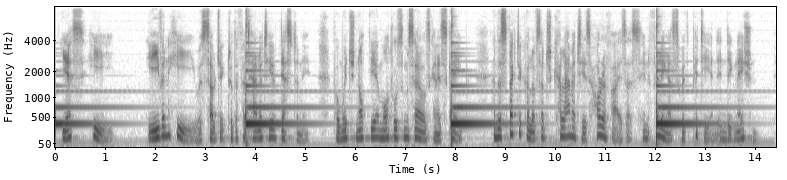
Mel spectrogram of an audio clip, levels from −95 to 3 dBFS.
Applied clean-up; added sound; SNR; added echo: none; Dishes, pots, and pans; -5 dB; none.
